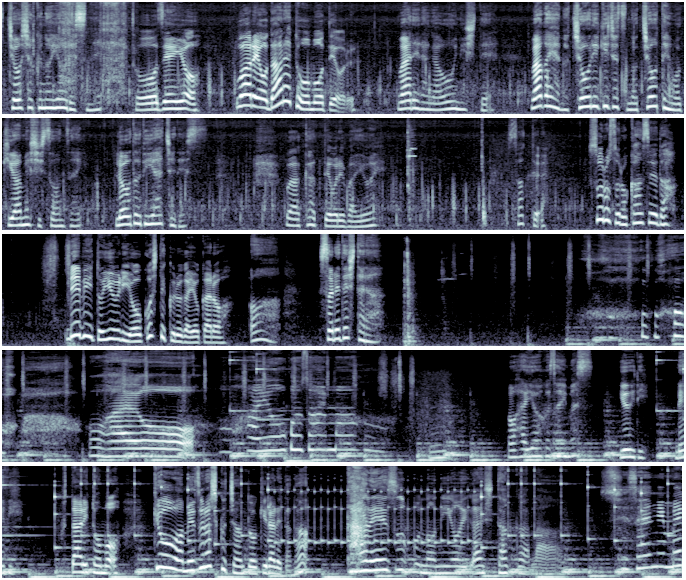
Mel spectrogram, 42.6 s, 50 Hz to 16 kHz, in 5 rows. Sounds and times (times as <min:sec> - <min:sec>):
Speech: 0:00.0 - 0:04.4, 0:05.0 - 0:11.0, 0:12.1 - 0:13.3, 0:14.9 - 0:17.0, 0:17.8 - 0:21.8, 0:26.7 - 0:30.4, 0:31.9 - 0:41.1, 0:41.7 - 0:42.6
Music: 0:24.1 - 0:42.6.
